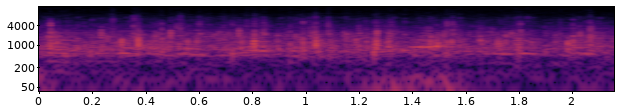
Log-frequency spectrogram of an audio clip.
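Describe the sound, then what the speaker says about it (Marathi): A rally crowd out in the open applauds, a steady distant wash of scattered clapping kept up for a couple of seconds at low level. "तुमच्यासाठी जोरदार टाळ्या होऊन जाऊ द्या"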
